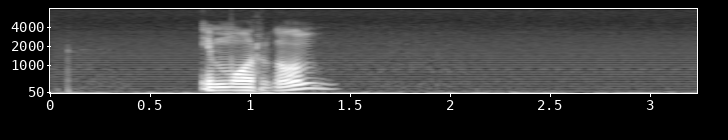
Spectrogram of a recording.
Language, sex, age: Swedish, male, 23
